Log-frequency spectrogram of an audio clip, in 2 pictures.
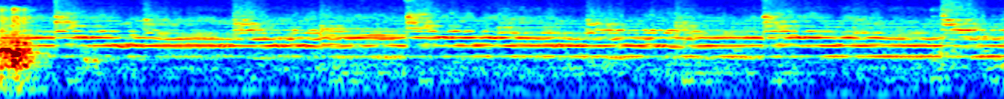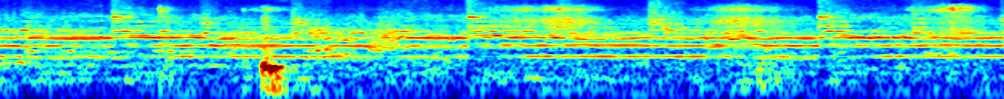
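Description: A steady drone of several held tones over a hiss, with a brief loud knock right at the start and another about six seconds in.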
